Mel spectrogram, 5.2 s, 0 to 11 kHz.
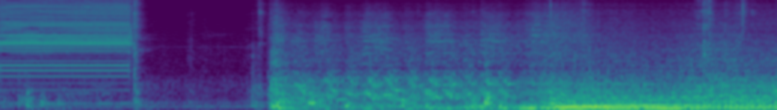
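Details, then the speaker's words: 1976 Chevrolet Nova 4-door, true cold start after sitting overnight, a little gas: buzzer, pause, then engine cranks, catches quickly and settles to a steady rumbling idle; starts right up, healthy. "starts right up he's a mute she's legit"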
